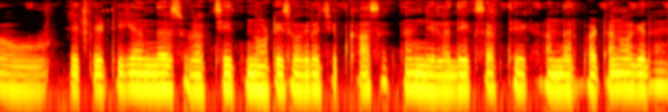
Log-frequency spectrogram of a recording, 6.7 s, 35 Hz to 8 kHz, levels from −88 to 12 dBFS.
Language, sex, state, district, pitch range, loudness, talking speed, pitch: Chhattisgarhi, male, Chhattisgarh, Rajnandgaon, 110-115 Hz, -15 LUFS, 150 wpm, 110 Hz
